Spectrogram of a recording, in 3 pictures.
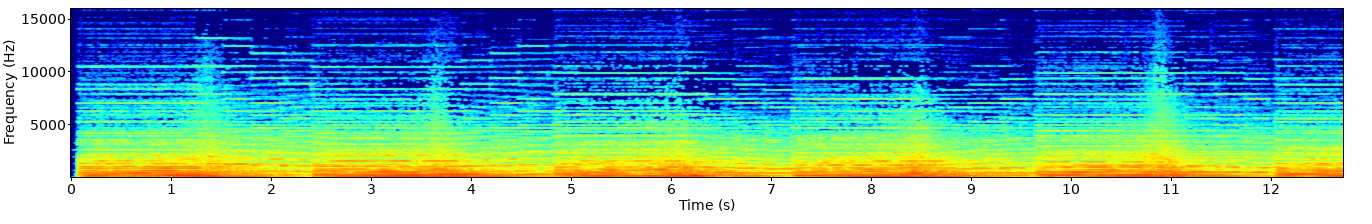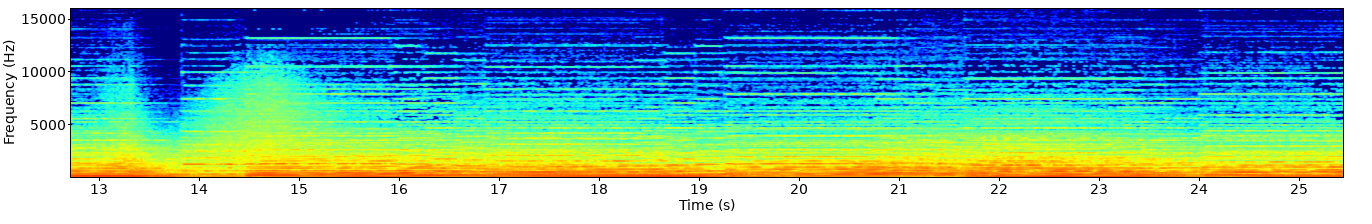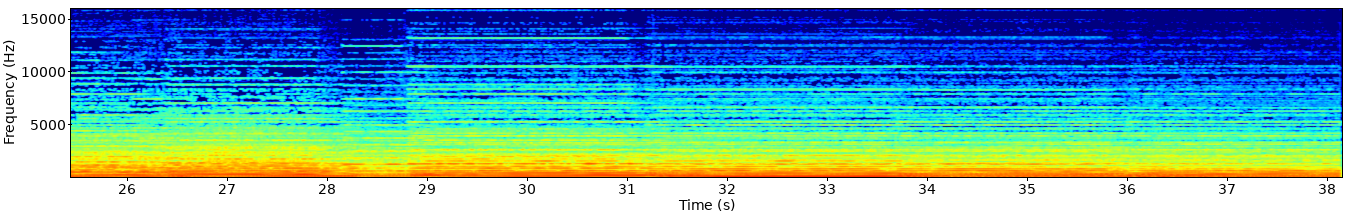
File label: Organ; Waycrest Manor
